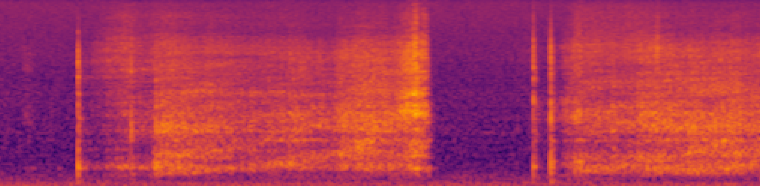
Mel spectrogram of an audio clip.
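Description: Long jeweled nails scratch the lid of a small, hollow, printed Birchbox cardboard box tilted toward the camera. They make a steady, papery rasping with four sharp clicks of nail on cardboard. The scratching swells before a brief pause and then continues.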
